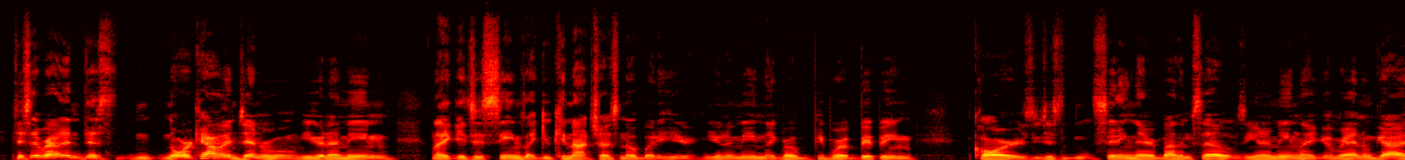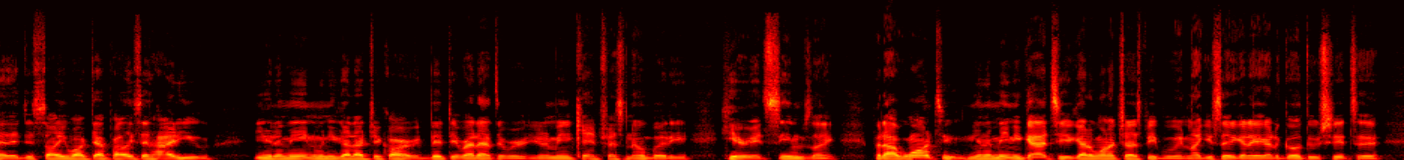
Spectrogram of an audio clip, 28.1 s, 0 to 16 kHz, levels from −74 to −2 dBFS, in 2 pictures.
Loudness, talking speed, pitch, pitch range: -31 LUFS, 260 wpm, 125 Hz, 120-140 Hz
